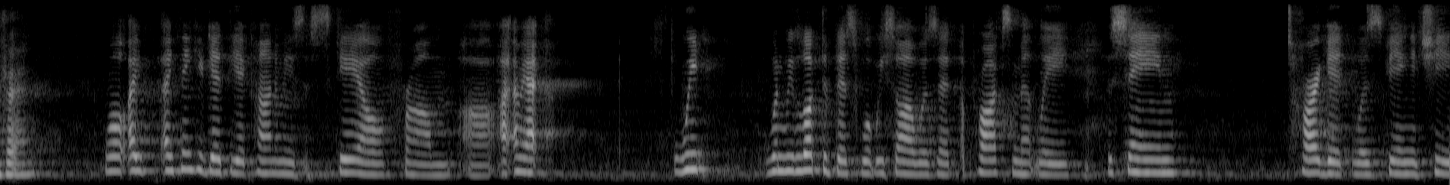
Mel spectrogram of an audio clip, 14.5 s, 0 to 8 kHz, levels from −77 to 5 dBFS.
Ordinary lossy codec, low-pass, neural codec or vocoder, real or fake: AAC, 32 kbps; 7.2 kHz; codec, 24 kHz, 1.2 kbps, DualCodec; fake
